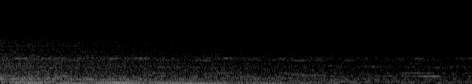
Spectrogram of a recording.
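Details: ILG Model 183 fan with new bearings, after a pre-load spring washer is fitted between front end bell and front bearing: the motor hums low and even with no rattle, smoother and quieter than without pre-load.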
